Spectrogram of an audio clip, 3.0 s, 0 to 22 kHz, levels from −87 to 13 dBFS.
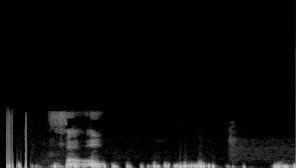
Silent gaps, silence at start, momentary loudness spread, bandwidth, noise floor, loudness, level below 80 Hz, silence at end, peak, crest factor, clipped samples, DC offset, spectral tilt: none; 0.05 s; 10 LU; 7.8 kHz; -39 dBFS; -18 LUFS; -48 dBFS; 0 s; -2 dBFS; 16 dB; under 0.1%; under 0.1%; -8 dB/octave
